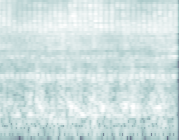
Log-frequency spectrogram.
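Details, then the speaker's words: Sanken manual twin-tub washing machine, loaded spin dryer: an uneven, thumping rumble as the drum struggles to get up to speed and wobbles, an unbalanced spin start. "Kadang-kadang susah, muternya susah. Jadi gluduk gitu."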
